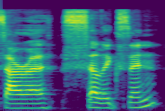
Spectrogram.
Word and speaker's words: Zara Seligson: Hello, my guest today is Zara Seligson. Did I pronounce that correct?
